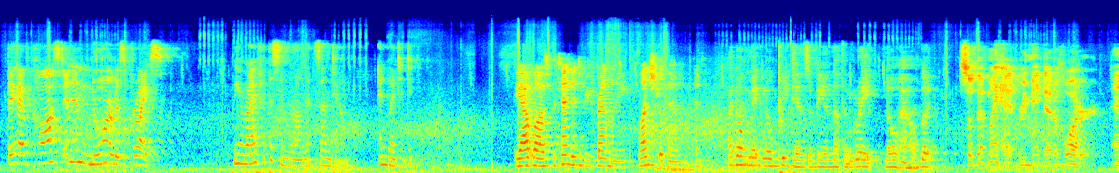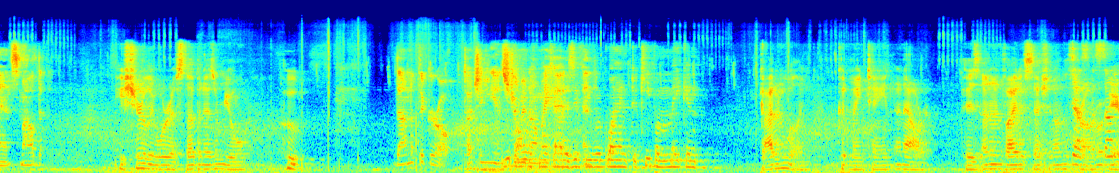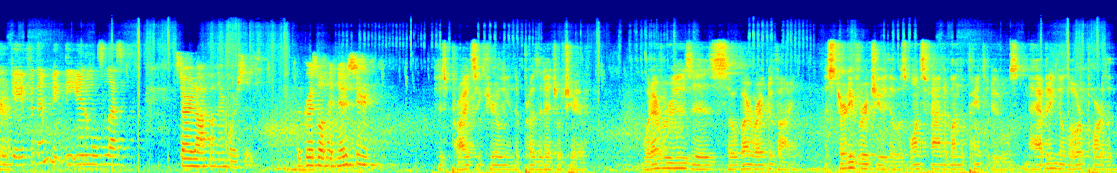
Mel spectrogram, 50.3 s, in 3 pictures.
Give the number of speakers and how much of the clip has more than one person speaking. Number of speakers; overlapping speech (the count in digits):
6, about 5%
